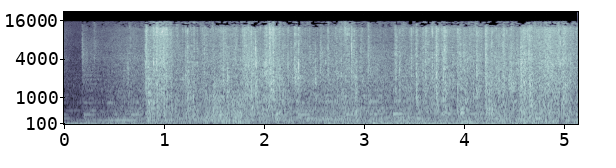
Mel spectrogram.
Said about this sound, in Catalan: I és que han començat les obres de remodelació de la zona comercial a l'Avinguda del Mediterrani, a la platja Gran de Pals. Diguem-ne, pels que coneixeu la zona, és aquella baixada on hi ha botigues.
